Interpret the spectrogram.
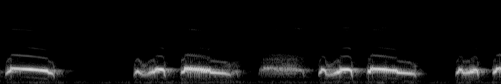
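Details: Lure call of a spotted dove intended to attract a male. Repeated mellow coos alternate short hooked notes with longer falling ones in a steady series of about six phrases, with nothing else audible.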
